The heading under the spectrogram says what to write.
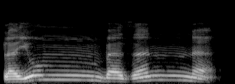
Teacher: iqlab nun menghadapi ba dirubah menjadi mim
